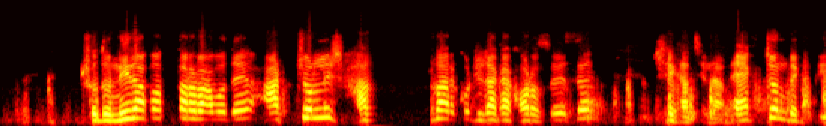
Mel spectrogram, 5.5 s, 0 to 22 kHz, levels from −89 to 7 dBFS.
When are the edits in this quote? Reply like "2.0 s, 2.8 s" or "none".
none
